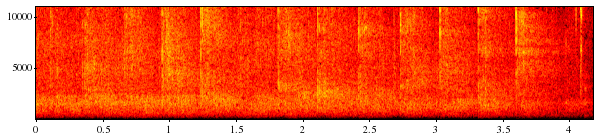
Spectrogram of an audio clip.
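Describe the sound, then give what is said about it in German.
Applause in a church after a euphonium and organ performance: a steady, dense patter of many clapping hands that holds an even level and tapers slightly at the end. “Danke vielmals, vielleicht an dieser Stelle mal einen Applaus.”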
